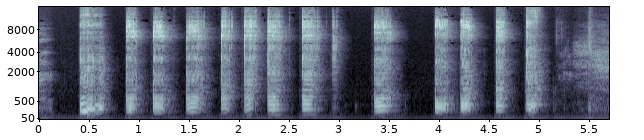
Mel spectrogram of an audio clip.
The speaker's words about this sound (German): Diese Püpse sind besonders wichtig, um zaubern zu können.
